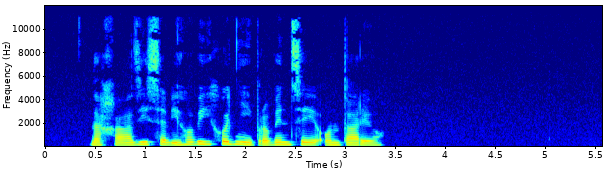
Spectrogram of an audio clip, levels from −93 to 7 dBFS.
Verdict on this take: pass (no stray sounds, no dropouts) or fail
pass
